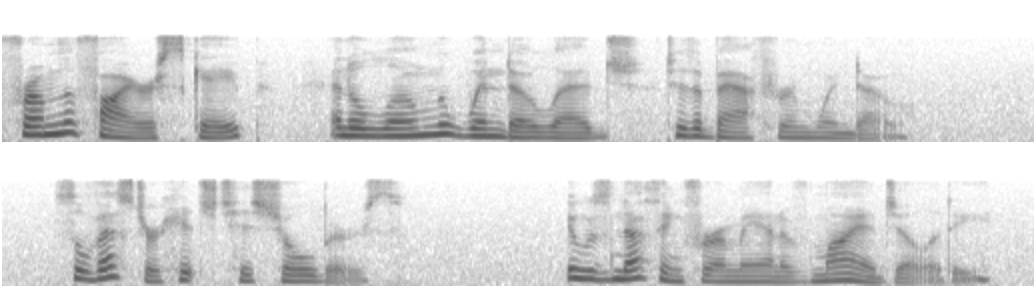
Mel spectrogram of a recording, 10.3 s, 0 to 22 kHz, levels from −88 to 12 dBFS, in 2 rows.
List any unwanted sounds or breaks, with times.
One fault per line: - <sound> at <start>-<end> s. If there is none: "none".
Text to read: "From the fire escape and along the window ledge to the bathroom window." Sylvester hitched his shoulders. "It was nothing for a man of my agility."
none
